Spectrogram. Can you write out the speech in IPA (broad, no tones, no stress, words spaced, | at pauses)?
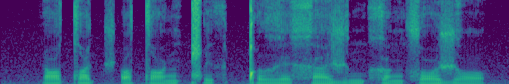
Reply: itˤɛ t͡ʃʼɯtˤeŋǁiθ ǃɤɣɛxaʒɯŋ xɯŋ sˤoʒɔ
